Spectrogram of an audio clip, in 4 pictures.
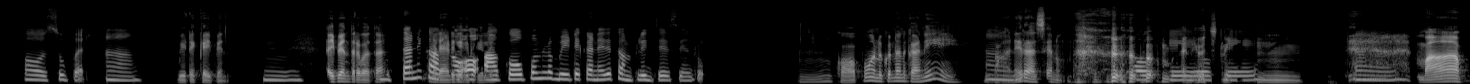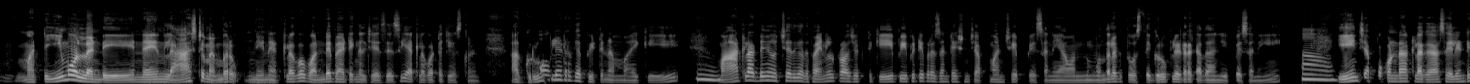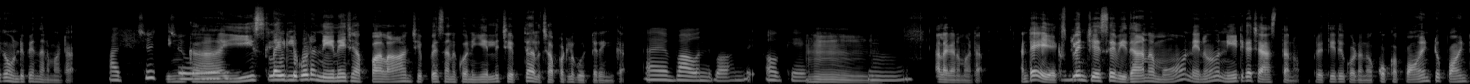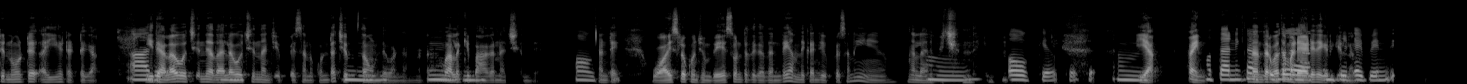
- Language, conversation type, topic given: Telugu, podcast, నీవు అనుకున్న దారిని వదిలి కొత్త దారిని ఎప్పుడు ఎంచుకున్నావు?
- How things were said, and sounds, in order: in English: "సూపర్"; in English: "బిటెక్"; in English: "డాడీ"; in English: "బీటెక్"; in English: "కంప్లీట్"; laughing while speaking: "బానే వచ్చినాయి. హ్మ్"; in English: "టీమ్"; in English: "లాస్ట్ మెంబర్"; in English: "వన్ డే బ్యాటింగ్"; in English: "గ్రూప్ లీడర్‌గా"; in English: "ఫైనల్ ప్రాజెక్ట్‌కి పీపీటీ ప్రజెంటేషన్"; in English: "గ్రూప్ లీడర్"; in English: "సైలెంట్‌గా"; in English: "ఎక్స్‌ప్లైన్"; in English: "నీట్‌గా"; in English: "పాయింట్ పాయింట్ నోట్"; in English: "వాయిస్‌లో"; in English: "బేస్"; chuckle; in English: "ఫైన్"; in English: "కంప్లీట్"; in English: "డాడి"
